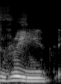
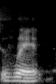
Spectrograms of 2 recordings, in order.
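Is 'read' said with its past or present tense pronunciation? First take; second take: present; past. First: It has the present tense pronunciation. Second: It has the past tense pronunciation. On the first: The action happens now. "in present is read" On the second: The action already happened. "in past is read"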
